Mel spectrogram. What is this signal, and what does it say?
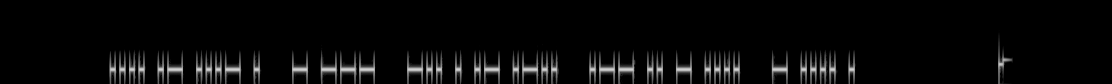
Morse code, heard as a keyed tone, about 25 wpm, 700 Hz. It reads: HAVE TO DEAL WITH THE
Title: Sets of 5 Words Encore2 25wpm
